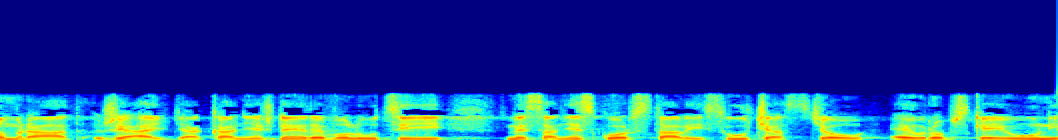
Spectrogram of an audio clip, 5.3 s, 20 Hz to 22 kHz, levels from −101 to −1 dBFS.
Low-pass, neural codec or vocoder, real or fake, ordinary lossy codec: 7.2 kHz; none; real; none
